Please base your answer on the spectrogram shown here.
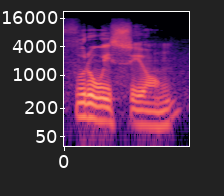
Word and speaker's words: fruición: nos trae el sustantivo fruición es un sustantivo que tiene ti de ortograf es una palabra aguda terminada en N lleva tilde en la o y que cumple con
